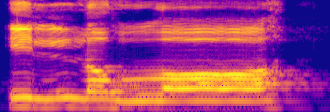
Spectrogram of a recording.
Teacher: حمزہ کو لام کے ساتھ ملائیں گے اور لام کو دوسرے لام کے ساتھ ملائیں گے، الف نہیں پڑھا جاتا، ٹھیک ہے، نہ یہ پہلا والا الف پڑھا جاتا ہے نہ یہ دوسرا والا الف، ٹھیک ہے.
